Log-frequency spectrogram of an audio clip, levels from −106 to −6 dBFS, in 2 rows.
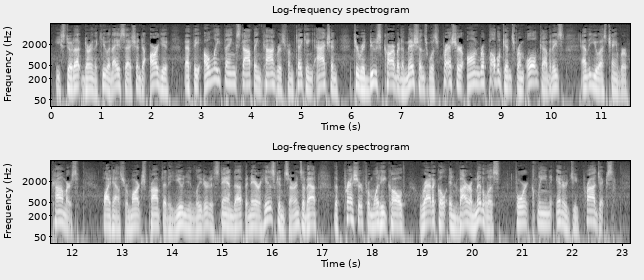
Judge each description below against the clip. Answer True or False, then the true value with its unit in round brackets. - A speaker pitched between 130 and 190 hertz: False (110 Hz)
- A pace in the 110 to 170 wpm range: True (160 wpm)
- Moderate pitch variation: True (4.8 semitones)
